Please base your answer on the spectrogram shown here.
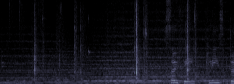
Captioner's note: metal tool clicking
